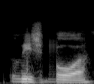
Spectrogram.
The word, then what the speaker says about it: Lisboa: I should have said Lisboa because that's actually how you say it, but I said Lisbon in English.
